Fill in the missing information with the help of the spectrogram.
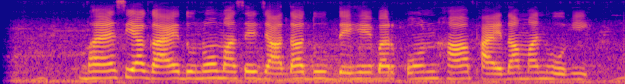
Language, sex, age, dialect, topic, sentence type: Chhattisgarhi, female, 25-30, Central, agriculture, question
